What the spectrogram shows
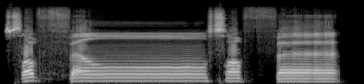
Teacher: Perhatikan di sini ada tanwin saffan, di sini bertemu dengan huruf shad. Shad termasuk huruf isti'la, maka dia baca dengan tebal.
